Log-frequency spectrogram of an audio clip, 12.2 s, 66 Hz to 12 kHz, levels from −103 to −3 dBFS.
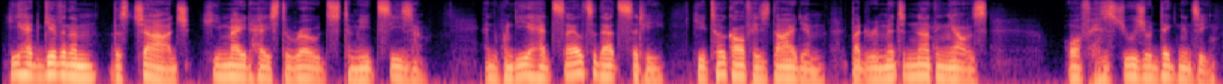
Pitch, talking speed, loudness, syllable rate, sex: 95 Hz, 175 wpm, -21 LUFS, 5.1 syllables/s, male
